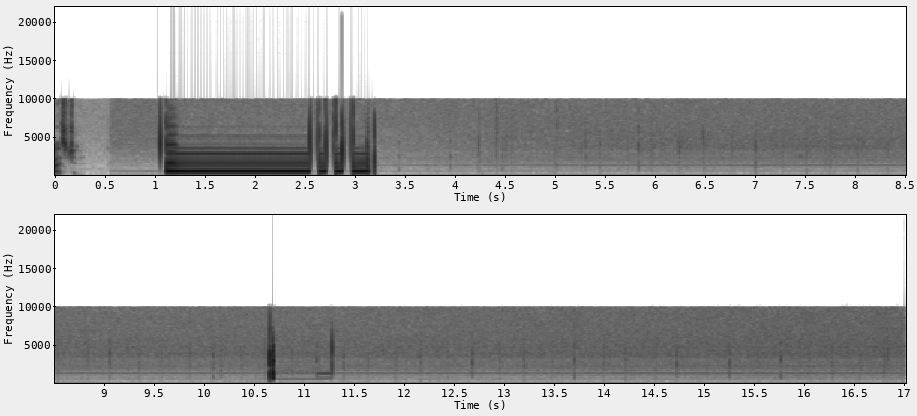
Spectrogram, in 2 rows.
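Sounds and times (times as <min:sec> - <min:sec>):
speech: 0:00.0 - 0:00.3, 0:01.2 - 0:01.6
telephone dial tone: 0:01.2 - 0:03.2
telephone dialing clicks: 0:02.5 - 0:03.3, 0:10.1 - 0:11.5.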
